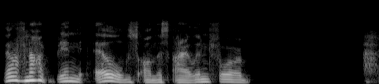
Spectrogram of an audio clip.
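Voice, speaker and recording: A man's voice: mid-range voice, sing-song, a little slow, dark tone, dull audio. A man voicing an ancient male rat king who rules the rat people, grave and regal in manner. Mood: astonished.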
